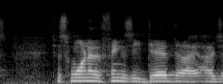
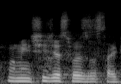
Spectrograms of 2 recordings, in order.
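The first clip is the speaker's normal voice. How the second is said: usual speaking voice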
